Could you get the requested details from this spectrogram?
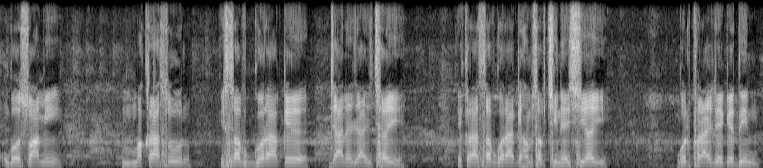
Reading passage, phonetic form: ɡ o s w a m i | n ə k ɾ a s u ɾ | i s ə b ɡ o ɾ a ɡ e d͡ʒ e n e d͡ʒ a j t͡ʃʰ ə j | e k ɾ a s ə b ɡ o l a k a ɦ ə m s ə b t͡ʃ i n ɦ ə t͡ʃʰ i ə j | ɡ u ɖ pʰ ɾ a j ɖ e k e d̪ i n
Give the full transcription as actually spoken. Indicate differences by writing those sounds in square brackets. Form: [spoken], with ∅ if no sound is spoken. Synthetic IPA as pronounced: ɡ o s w a m i | [m] ə k ɾ a s u ɾ | i s ə b ɡ o ɾ a [k] e d͡ʒ [a] n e d͡ʒ a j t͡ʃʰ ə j | e k ɾ a s ə b ɡ o [ɾ] a k [e] ɦ ə m s ə b t͡ʃ i n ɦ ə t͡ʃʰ i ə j | ɡ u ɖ pʰ ɾ a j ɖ e k e d̪ i n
